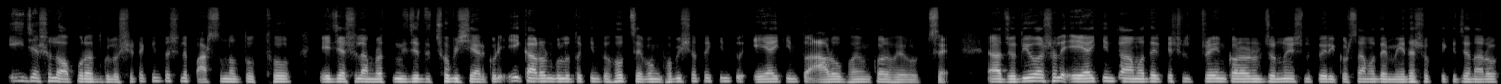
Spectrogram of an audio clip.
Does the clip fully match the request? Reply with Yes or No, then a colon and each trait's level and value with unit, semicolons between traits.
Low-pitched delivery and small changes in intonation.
Yes: low, 130 Hz; narrow, 1.8 semitones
